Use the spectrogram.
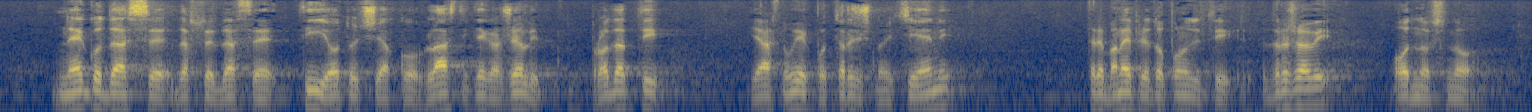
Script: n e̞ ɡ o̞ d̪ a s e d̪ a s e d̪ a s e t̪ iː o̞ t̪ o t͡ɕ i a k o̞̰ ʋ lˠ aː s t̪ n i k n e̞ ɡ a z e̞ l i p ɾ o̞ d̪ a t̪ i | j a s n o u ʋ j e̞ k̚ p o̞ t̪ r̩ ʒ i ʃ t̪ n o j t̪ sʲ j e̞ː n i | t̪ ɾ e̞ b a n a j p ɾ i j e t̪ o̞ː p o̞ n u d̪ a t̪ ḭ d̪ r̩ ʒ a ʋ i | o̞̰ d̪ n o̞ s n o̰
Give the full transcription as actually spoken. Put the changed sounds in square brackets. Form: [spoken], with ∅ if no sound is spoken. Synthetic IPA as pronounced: n e̞ ɡ o̞ d̪ a s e d̪ a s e d̪ a s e t̪ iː o̞ t̪ o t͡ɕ i a k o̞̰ ʋ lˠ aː s t̪ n i k [ɲ] e̞ ɡ a [ʒ] e̞ l i p ɾ o̞ d̪ a t̪ i | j a s n o u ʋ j e̞ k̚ p o̞ t̪ r̩ ʒ i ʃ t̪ n o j t̪ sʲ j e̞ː n i | t̪ ɾ e̞ b a n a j p ɾ i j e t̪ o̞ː p o̞ n u d̪ [i] t̪ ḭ d̪ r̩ ʒ a ʋ i | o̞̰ d̪ n o̞ s n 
